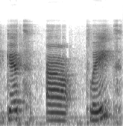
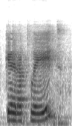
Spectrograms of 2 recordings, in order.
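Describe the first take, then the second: First: The T is released separately before a. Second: The T links smoothly and quickly into a. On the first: "it's quite um, difficult to say" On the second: "if you mix them together... so like fast"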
